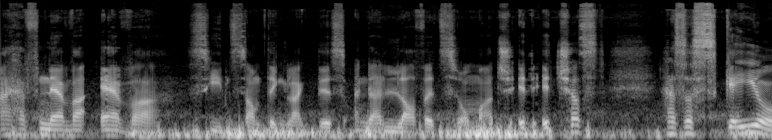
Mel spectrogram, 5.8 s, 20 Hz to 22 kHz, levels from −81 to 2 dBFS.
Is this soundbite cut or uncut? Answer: uncut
